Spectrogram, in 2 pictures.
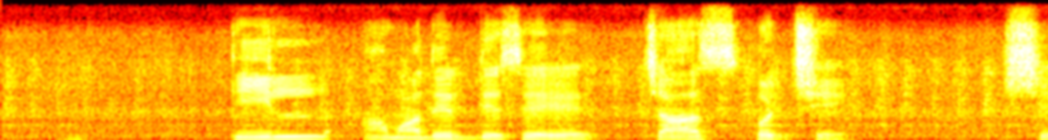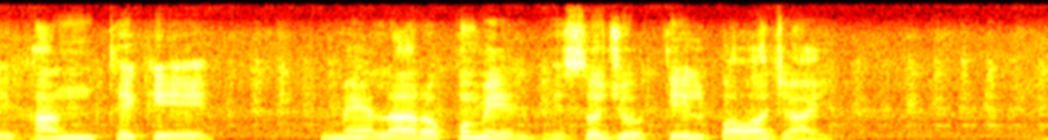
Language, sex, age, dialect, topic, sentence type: Bengali, male, 36-40, Western, agriculture, statement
